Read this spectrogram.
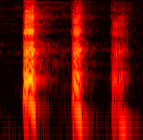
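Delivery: quick high burst of a laugh; short high laugh. Real, not acted. Host laughing at his own catchphrase, quick high laugh. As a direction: laugh at your own phrase.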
